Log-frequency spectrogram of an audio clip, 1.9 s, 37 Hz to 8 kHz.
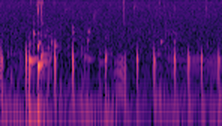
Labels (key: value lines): label: biophony, knock croak
recorder: SoundTrap 300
